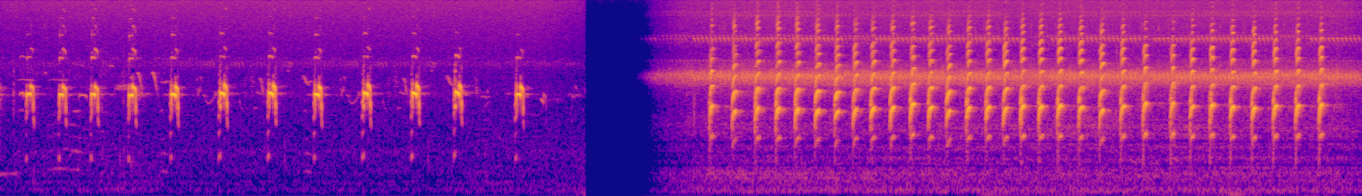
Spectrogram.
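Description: An American avocet gives a series of sharp, evenly spaced piping calls, about a dozen in a row, then a black-necked stilt takes over with a faster, continuous run of yapping, nasal notes over a faint background hiss; both are wading shorebirds, in a recording by Lang Elliott from the Stokes Field Guide to Bird Songs.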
